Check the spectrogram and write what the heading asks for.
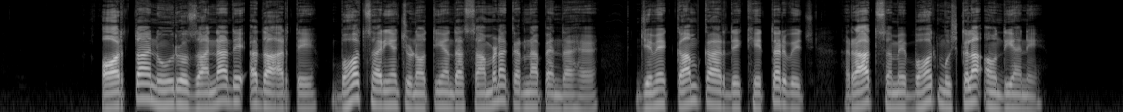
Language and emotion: Punjabi, neutral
